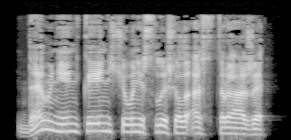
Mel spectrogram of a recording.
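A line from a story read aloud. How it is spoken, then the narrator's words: Grumbled. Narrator (Russian): проворчала Фиона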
